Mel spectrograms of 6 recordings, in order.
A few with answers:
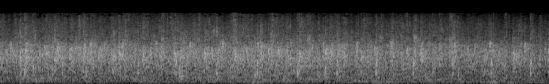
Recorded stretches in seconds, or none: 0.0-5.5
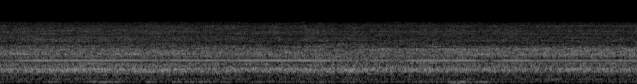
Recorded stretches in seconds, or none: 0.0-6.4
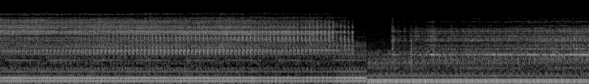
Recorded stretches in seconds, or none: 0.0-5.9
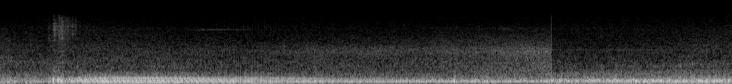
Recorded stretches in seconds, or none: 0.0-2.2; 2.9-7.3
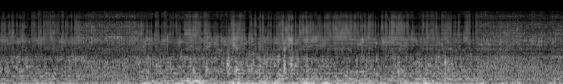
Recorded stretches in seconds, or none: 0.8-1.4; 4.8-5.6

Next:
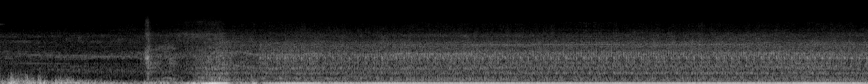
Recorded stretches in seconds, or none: 5.7-6.2

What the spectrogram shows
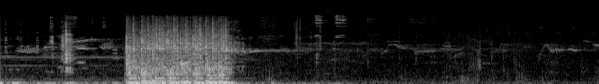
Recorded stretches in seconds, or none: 0.0-6.0

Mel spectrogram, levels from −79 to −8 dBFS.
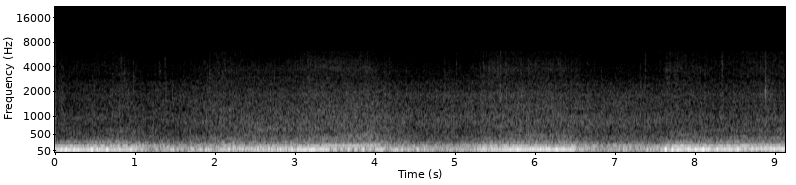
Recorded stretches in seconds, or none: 0.0-1.2; 2.1-9.1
